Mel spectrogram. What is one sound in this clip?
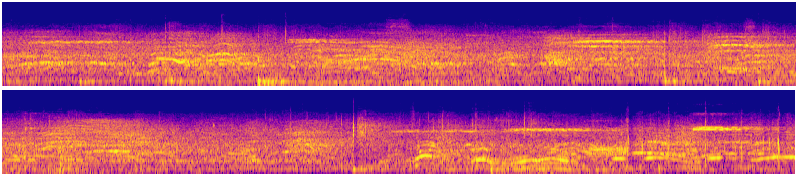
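A volleyball smacks against a player's hands.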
